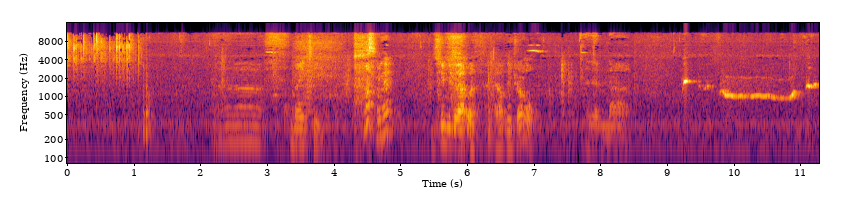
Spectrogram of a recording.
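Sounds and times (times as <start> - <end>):
speech: 3.4 - 7.2, 7.8 - 8.6
person whistling a short tune: 9.2 - 11.2.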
